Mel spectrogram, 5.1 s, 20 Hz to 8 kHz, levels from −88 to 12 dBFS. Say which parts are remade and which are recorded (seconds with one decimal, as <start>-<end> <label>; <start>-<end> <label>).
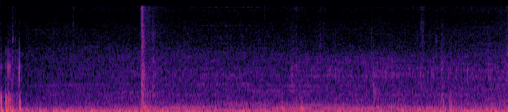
0.0-2.0 recorded; 2.0-2.6 remade; 2.6-5.1 recorded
